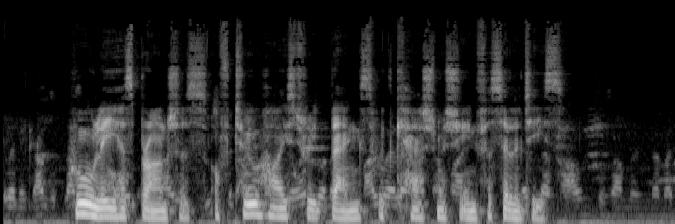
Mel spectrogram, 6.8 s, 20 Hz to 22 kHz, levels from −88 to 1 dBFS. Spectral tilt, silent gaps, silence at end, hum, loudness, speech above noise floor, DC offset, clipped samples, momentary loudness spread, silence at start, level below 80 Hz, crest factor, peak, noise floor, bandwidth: -5.5 dB/octave; none; 0.05 s; none; -24 LUFS; 24 dB; under 0.1%; under 0.1%; 18 LU; 0.05 s; -50 dBFS; 18 dB; -6 dBFS; -48 dBFS; 15.5 kHz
